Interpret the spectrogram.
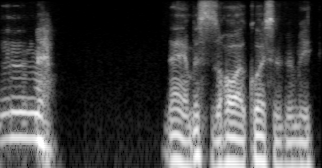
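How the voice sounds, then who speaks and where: A man's voice: fairly low pitch, big pitch swings, measured pace, mellow, no echo, clean studio sound. A man co-hosting a casual podcast conversation, talking in an emphatic, probing way with plenty of slang. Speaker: podcast co-host.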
